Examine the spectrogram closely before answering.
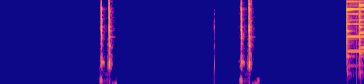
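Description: A computer mouse clicks twice in quick succession.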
